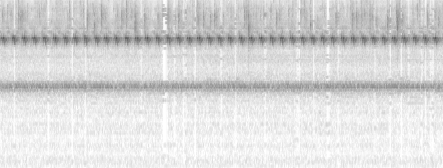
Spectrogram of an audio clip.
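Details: Continuous night cricket chorus of sharp, high chirps pulsing around four times per second, even and unvarying, with nothing else clearly heard.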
